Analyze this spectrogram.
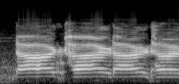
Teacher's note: খেয়াল করে দেখুন, টা উচ্চারণ করার সময় জিহ্বাটা বেঁকে যাচ্ছে। টা উচ্চারণ করার সময় কি হচ্ছে, জিহ্বাটা বেঁকে গিয়ে মূর্ধা থেকে ঘষা দিয়ে নামছে, জিহ্বার আগাটা, অগ্রভাগটা। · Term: মূর্ধন্য বর্ণ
